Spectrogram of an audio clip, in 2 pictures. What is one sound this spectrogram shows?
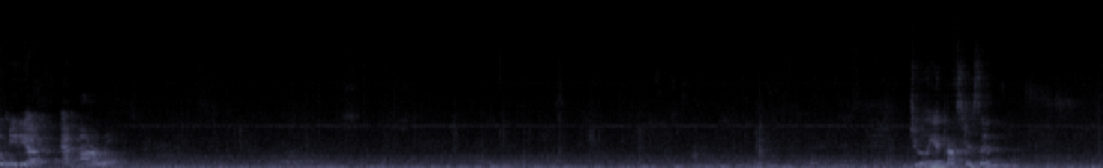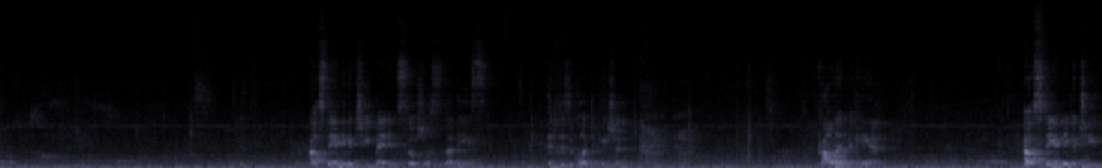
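A man announces calmly through a loudspeaker in a large echoing hall.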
